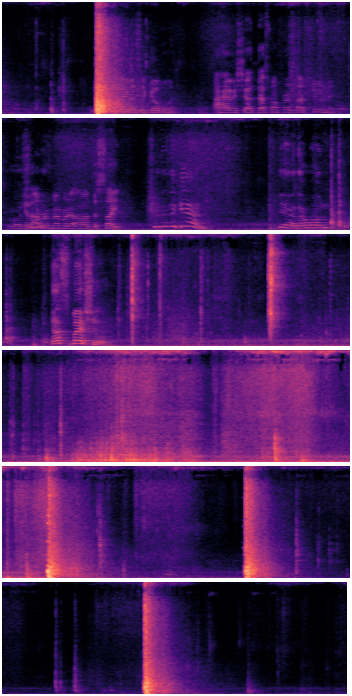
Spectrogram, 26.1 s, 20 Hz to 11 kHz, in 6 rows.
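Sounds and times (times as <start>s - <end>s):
handgun shots: 1.2s - 1.8s, 18.0s - 18.6s, 20.4s - 21.0s, 23.5s - 24.1s.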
